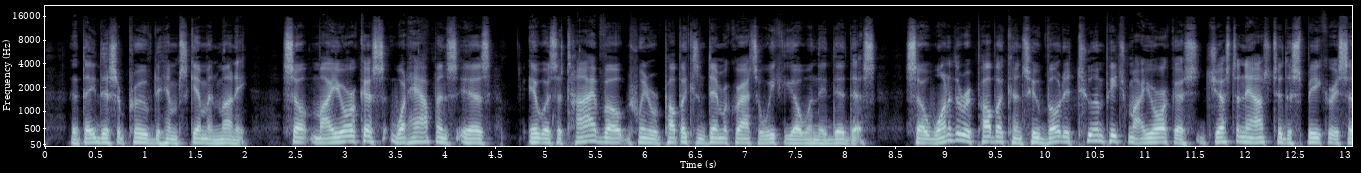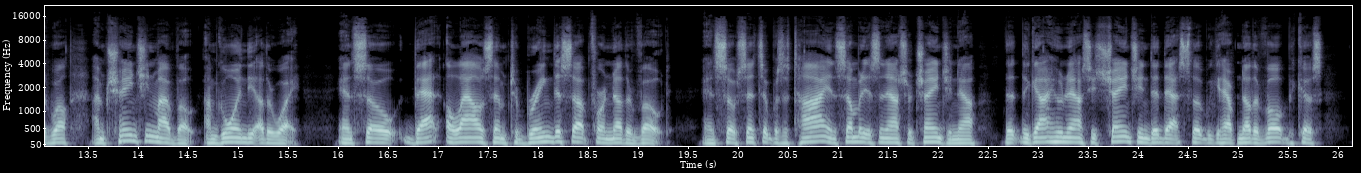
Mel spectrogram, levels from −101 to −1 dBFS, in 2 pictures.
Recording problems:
none

